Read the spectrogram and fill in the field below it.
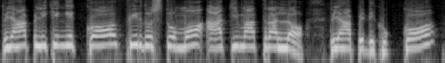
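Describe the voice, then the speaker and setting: Patient high-voiced man dictating Hindi words. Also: fairly even intonation, clear, resonant tone, no echo. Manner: slow, patient dictation, repeating words syllable by syllable; keeps checking in with "ठीक है" and "दोस्तों". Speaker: Hindi teacher. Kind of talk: online writing lesson.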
